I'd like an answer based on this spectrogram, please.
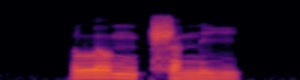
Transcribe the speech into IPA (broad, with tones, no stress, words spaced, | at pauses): lɤ˥˩ŋʈ͡ʂa˩ni˥˩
